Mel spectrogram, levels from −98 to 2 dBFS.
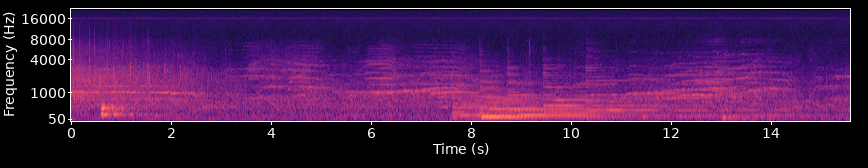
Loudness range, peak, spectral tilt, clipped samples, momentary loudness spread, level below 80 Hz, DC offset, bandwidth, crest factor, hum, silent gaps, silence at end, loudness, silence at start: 9 LU; -16 dBFS; -6 dB/octave; under 0.1%; 15 LU; -58 dBFS; under 0.1%; over 20 kHz; 20 dB; none; none; 0 s; -37 LUFS; 0 s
